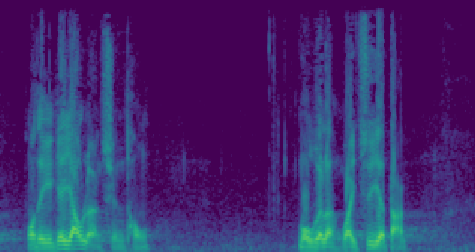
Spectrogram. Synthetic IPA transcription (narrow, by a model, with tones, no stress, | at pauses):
ŋɔ˨˧e˨ji˨ke˨˥jɐ˨˥wlœː˨˩ŋt͡ʃʰyː˨˩nt̪ʰʊ̰˨˥ŋ | mo˨˧wkəː˧laː˧wɐ˨˥jt͡syː˥jɐ˥t̚t̪a̰ː˨n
